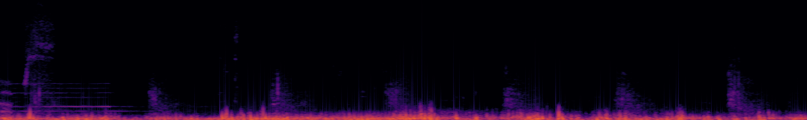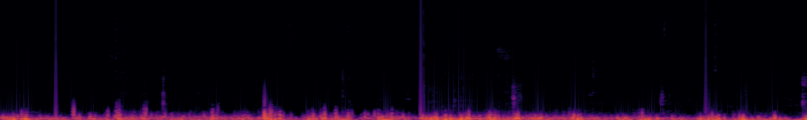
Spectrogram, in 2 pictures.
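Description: Marching footsteps of a military honor guard: many boots striking the stone pavement in sharp, repeated stamps, over a low murmur of a waiting crowd.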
